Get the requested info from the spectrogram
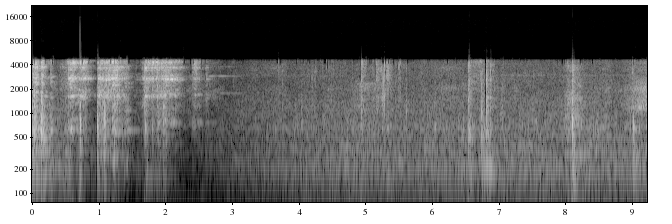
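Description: Dishes and metal utensils clattering and clinking, a quick run of ringing clinks over the first two seconds or so, then a few scattered knocks and clinks.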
